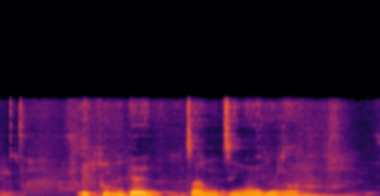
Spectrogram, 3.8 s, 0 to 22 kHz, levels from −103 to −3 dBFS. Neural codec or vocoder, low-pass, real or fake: codec, 24 kHz, 1 kbps, SNAC; 10.8 kHz; fake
